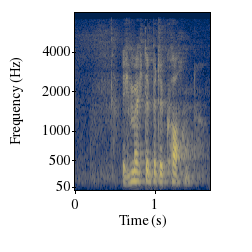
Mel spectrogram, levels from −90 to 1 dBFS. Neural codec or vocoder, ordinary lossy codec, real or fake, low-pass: none; AAC, 48 kbps; real; 7.2 kHz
